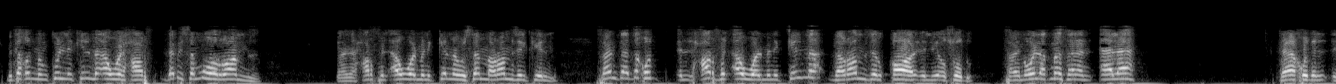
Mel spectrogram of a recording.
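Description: A man with a very high voice and an Egyptian Arabic accent lectures for a recorded course, walking through points methodically, posing and answering his own questions, and reciting lines of poetry slowly. No room sound; the highs are cut off.

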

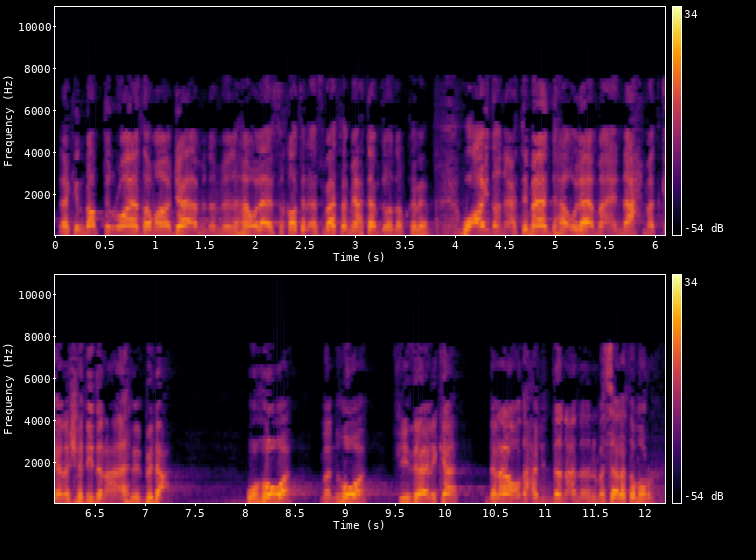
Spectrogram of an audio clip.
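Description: A man's voice: high voice, animated, rapid-fire, husky. A man giving a classroom lecture on hadith, often quizzing his students with check questions. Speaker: hadith teacher. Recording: muffled echoey lecture hall.

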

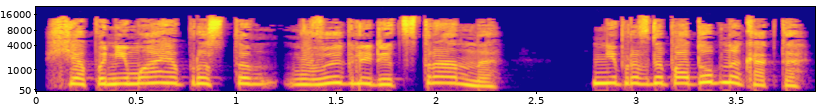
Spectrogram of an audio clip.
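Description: A man voicing an excitable, anxious young woman, a police partner in an audiobook, with shrill, pleading outbursts. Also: moderate pace, dry recording, clean studio sound.

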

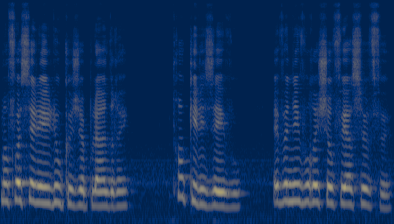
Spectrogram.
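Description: A woman's voice: a little high, moderate pace, natural voice. A woman doing a suave, courteous young lord. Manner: soft, courteous, commanding. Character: suave young nobleman, gentle yet firm.

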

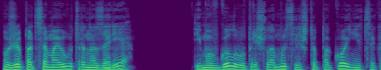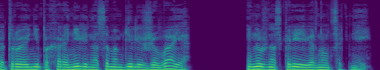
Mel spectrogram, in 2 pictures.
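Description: A man narrating an audiobook in a measured, unhurried manner. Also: medium pitch, dark tone, no echo, clean studio sound. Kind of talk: scripted narration.

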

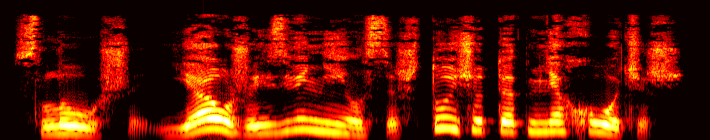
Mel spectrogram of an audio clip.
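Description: A woman voicing a cocky, teasing teenage boy who talks low and sly. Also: very animated, moderate pace, darkish tone, dry recording, clean studio sound. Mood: sly, defensive.

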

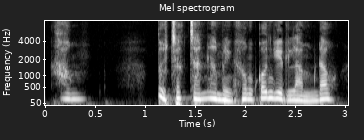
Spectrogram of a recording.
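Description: Guy doing a scared old village lady, stammers, way up high in pitch. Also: moderate pace, mellow, dry recording, studio quality, close to an everyday voice. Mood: insistent. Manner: stammering, frightened, insistent. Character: terrified older village woman.

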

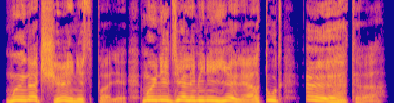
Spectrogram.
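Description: A man's voice: high voice, big pitch swings, a little slow, dry recording, clean studio sound, voice pushed up, heavily acted. A man doing Samogonych, a barking dwarf boss. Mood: angry. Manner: barking, sarcastic. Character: gruff short male dwarf gang leader, bullying. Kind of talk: audiobook character voice.

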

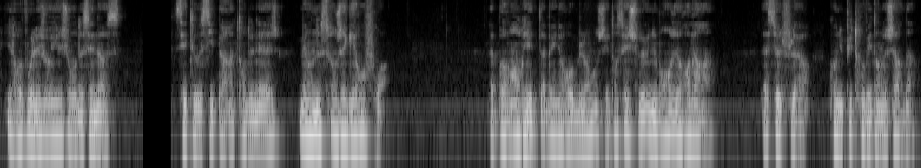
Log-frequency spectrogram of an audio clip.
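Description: A man narrating a classic novella as an audiobook in a measured, expressive way. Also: on the low side, husky.

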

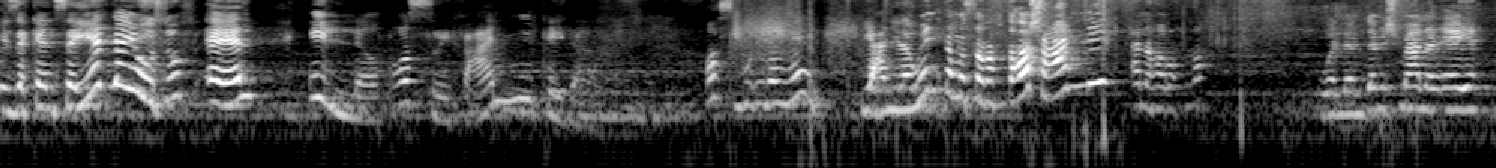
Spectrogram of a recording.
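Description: A woman with an Egyptian Arabic accent teaching a Quran study lesson to women, telling stories animatedly and mimicking mocking voices. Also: on the high side. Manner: lively, animated storytelling with mocking impressions. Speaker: religious teacher. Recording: noisy room recording.

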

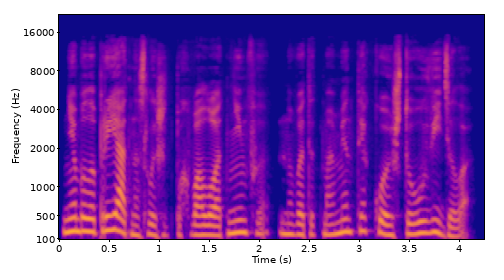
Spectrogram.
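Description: A woman narrating a first-person fantasy audiobook in a lively, expressive way on a close mic. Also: fairly low pitch, fast, no echo.

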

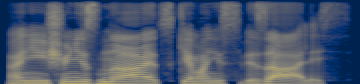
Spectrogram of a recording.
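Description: This storybook narration features a woman voicing a villainous male scientist ruling over dinosaurs, boastful, pompous and menacing. She speaks at normal speed in a low voice with fairly even intonation and a slightly bright, clear, resonant tone. There is no echo, just clean studio sound.

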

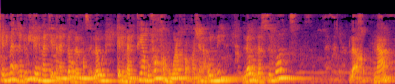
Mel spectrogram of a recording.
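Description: A woman's voice: fairly high pitch, expressive, fast, warm tone, faint music behind. A woman with an Egyptian accent teaching Quran recitation to a class of girls, asking questions and answering them herself and drawing out letter sounds to show them. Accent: Egyptian Arabic. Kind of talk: classroom lesson on tajweed letter qualities. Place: classroom with female students. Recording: echoey room, mic far off, students' voices behind.

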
